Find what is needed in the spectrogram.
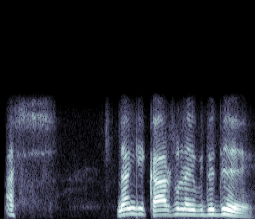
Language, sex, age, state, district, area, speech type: Manipuri, male, 30-45, Manipur, Chandel, rural, conversation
